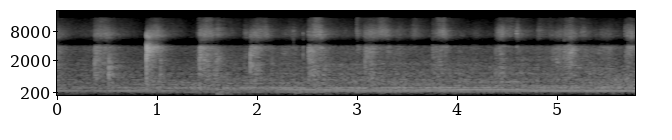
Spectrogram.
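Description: Footsteps on a wooden floor, soft and even at about two steps a second, over a steady low hum.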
